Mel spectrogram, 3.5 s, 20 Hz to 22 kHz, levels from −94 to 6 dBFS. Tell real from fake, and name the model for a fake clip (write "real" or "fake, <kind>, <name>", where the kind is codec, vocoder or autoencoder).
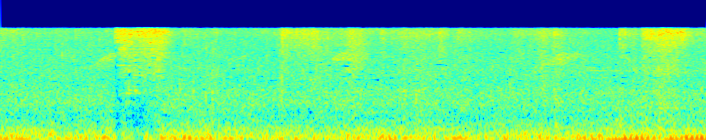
real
